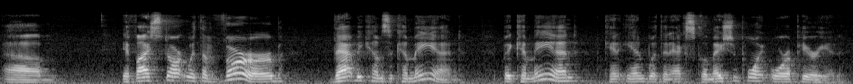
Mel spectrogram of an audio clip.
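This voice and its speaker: A man's voice: mid-range voice, very animated, a little slow, a bit bright. A male instructor giving a classroom lecture in a conversational way, with frequent filler sounds, recorded in a classroom.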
